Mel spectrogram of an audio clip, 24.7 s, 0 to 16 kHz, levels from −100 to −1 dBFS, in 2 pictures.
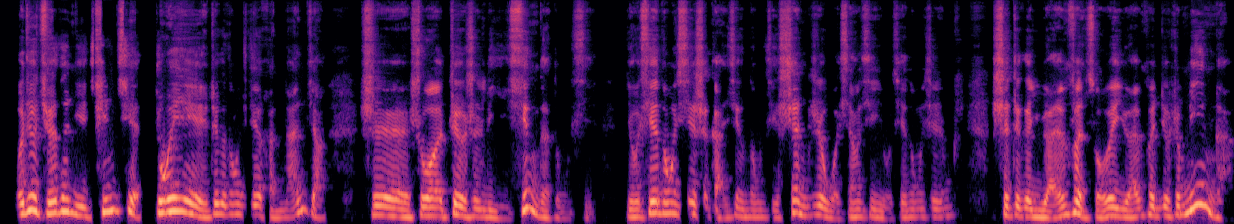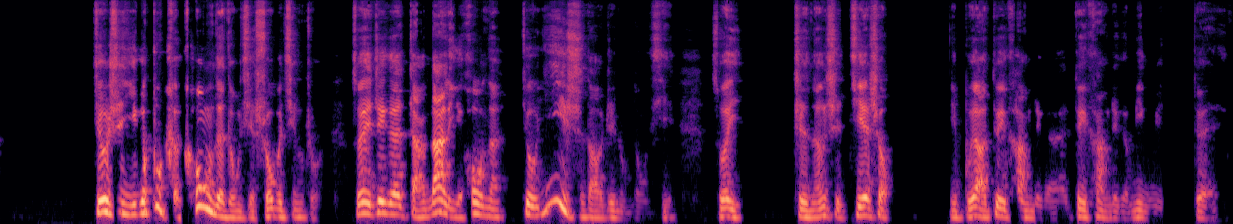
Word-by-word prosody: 我 170 - +1
就 225 +2 +7
觉 185 -2 +3
得 215 +1 +4
你 155 -8 -2
亲 205 - +1
切。 215 -1 -2
对， 195 - +5
这 170 - -2
个 165 - -2
东 165 +1 -9
西 155 0 -6
很 115 -6 -14
难 195 - -8
讲。 110 - -11 0.4
是， 145 -6 0
说 140 +4 0
这 150 +7 0
个 140 - 0
是 130 +1 -7
理 110 -6 -10
性 230 - 0
的 115 - -8
东 100 -2 -22
西， - - -19 0.3
有 125 0 -4
些 185 +11 +2
东 180 0 -2
西 175 +3 -4
是 - - -9
感 105 +2 -13
性 135 -1 -11
的 120 - -11
东 120 -1 -13
西， 115 - -17
甚 175 - -4
至 155 0 -4
我 120 -6 -8
相 125 0 -10
信 120 0 -11
有 95 -5 -15
些 115 +6 -13
东 125 +1 -15
西 125 0 -14 0.5
是 150 - -2
这 145 - -3
个 135 -1 -1
缘 120 +4 -3
分， 180 - +2
所 110 +1 -6
谓 140 +1 +1
缘 125 +2 -6
分 150 -4 -3
就 145 -2 -4
是 155 - -4
命 275 - +3
啊， - - -10 1.0
就 200 +1 +11
是 175 0 0
一 160 0 0
个 185 +1 +6
不 285 +8 +3
可 - - -4
控 280 -4 +7
的 - - +4
东 110 -2 -5
西， 105 +2 -7
说 130 +6 -1
不 120 - -4
清 115 0 -8
楚。 110 - -20 0.3
所 170 - +3
以 175 - +6
这 190 -1 +6
个 165 -2 +3
长 120 +2 -3
大 200 +6 +7
了 165 - -1
以 115 -3 -7
后 160 +6 +1
呢， 125 -2 -6 0.2
就 150 -4 +2
意 335 - +3
识 120 - -5
到 110 -2 -7
这 115 +2 -9
种 100 -3 -22
东 100 - -32
西， 105 +1 -17 0.4
所 135 -1 0
以 110 - -4 0.5
只 120 -2 0
能 125 +5 -4
是 125 -4 -6
接 145 +7 +3
受， 130 - -4 0.5
你 115 - -9
不 105 - -7
要 115 - +2
对 125 +2 -2
抗 115 0 -9
这 110 - -17
个 100 - -27 0.2
对 125 -3 -3
抗 115 -2 -10
这 110 - -16
个 100 - -22
命 115 0 -10
运， 95 - -28 0.3
对。 - - -11
130 Hz, 270 characters per minute, -24 LUFS, 115-170 Hz, 1.0 s, 就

